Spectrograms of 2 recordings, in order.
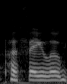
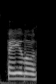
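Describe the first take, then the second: First: The word begins with a sounded P. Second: The word begins without a P sound. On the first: "Steve likes to say uh, Puthalo green" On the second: "Silent P"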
